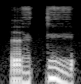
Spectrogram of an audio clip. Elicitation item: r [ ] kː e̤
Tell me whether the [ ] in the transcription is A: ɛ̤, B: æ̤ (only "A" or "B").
B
